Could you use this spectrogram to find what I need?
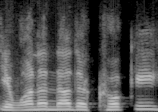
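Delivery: put-on accent with Yiddish inflection.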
